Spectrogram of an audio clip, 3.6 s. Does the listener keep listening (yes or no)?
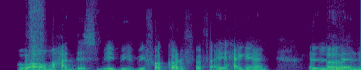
yes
